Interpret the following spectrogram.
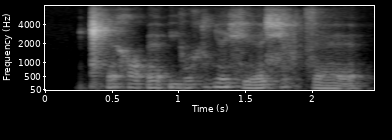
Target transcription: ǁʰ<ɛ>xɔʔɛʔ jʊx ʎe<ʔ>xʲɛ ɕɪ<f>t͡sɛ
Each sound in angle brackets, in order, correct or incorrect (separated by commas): correct, incorrect, correct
